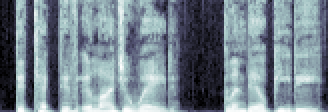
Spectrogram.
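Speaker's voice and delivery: lightly voiced Spanish accent. A narrator's reading. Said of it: "she read".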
